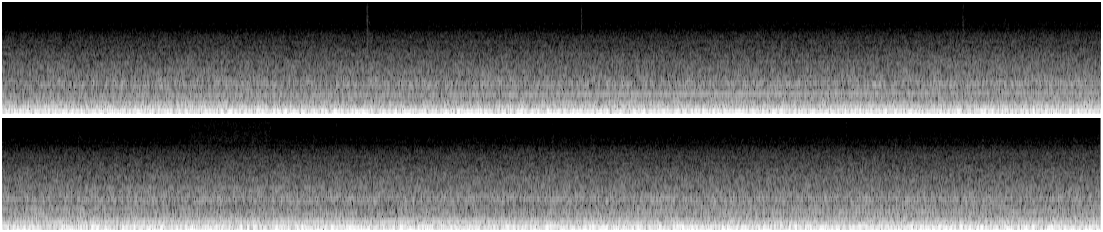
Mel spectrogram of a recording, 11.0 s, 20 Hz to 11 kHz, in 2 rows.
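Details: Audi A5 B8 front right wheel bearing, before replacement, while driving: deep steady droning rumble with faint hum under road noise; worn front wheel bearing.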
